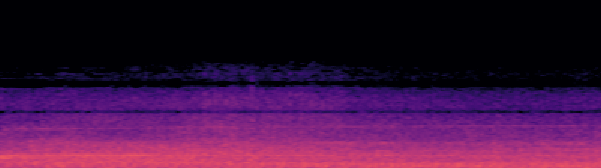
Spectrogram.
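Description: Diesel train approaching along the line, its engine and wheels a steady rumbling noise.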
